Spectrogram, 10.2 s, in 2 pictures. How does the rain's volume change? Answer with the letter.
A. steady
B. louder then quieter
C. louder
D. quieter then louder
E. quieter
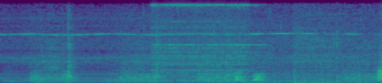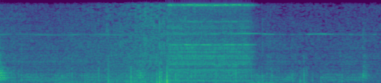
B.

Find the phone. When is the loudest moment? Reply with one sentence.
The loudest moment of the phone is at 8 seconds.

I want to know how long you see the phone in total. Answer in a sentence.
You can hear the phone for 4 seconds altogether.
